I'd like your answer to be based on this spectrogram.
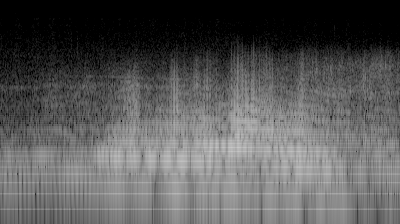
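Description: Display aircraft spiralling down in a dive at an airshow, a steady droning engine note with rising and falling harmonics that swells louder and nearer midway, then eases slightly, with no talk over it.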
